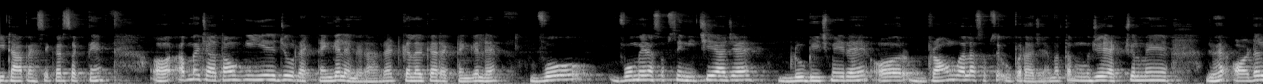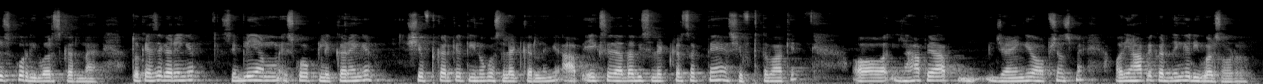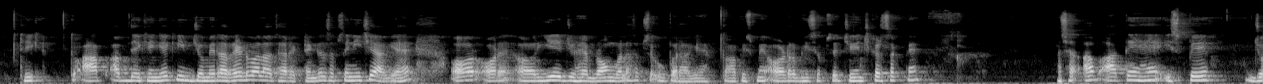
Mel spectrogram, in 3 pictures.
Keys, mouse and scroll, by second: 14.3 click, 22.0 click, 24.6 click, 32.1 click.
